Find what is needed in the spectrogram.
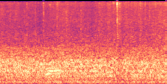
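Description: A bird calling over a steady hiss of outdoor noise, with a short click about one and a half seconds in.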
